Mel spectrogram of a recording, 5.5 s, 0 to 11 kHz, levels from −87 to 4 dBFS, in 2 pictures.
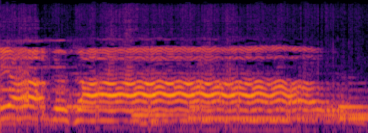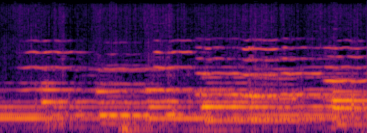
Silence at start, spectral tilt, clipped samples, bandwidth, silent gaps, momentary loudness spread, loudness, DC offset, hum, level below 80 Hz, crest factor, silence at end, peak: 0 s; -5 dB/octave; under 0.1%; 10.5 kHz; none; 10 LU; -22 LUFS; under 0.1%; none; -50 dBFS; 12 dB; 0 s; -10 dBFS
